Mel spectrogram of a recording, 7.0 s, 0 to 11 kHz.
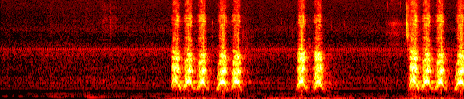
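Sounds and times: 
dog barking in yappy bursts: 0:02.6 - 0:03.8, 0:04.4 - 0:05.0, 0:06.1 - 0:06.9.

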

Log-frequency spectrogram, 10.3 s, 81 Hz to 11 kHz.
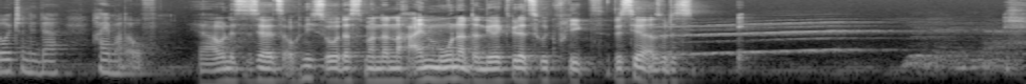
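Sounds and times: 
speech: 0:00.0 - 0:07.5
building fire alarm sounding a steady electronic tone: 0:03.2 - 0:09.8.

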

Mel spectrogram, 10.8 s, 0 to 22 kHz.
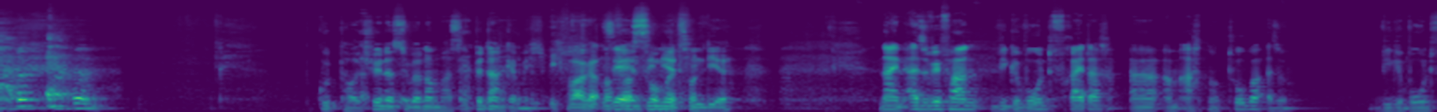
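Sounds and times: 
person coughing harshly: 0:00.0 - 0:00.9
throat clearing with breathy rasps: 0:00.0 - 0:00.9
speech: 0:00.1 - 0:00.9, 0:02.4 - 0:06.0, 0:06.6 - 0:10.7.

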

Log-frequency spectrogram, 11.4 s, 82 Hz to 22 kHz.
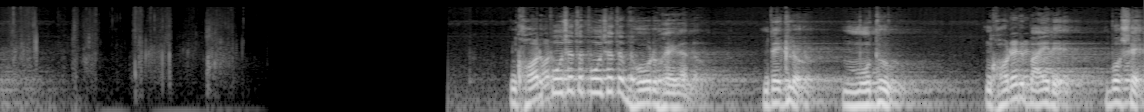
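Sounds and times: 
footsteps walking along a road: 0:00.0 - 0:02.6
speech: 0:05.1 - 0:09.2, 0:09.8 - 0:11.4.

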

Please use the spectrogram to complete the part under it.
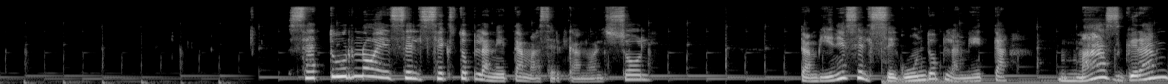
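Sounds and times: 
water drips plopping: 0:01.4 - 0:02.7
speech: 0:03.0 - 0:06.6, 0:08.0 - 0:11.6.

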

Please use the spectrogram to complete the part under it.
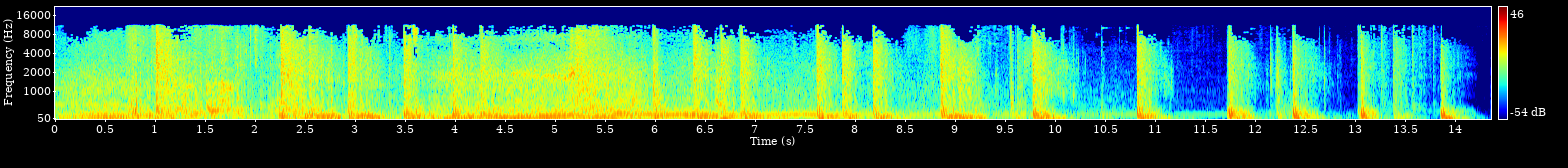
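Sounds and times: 
gunshots fired at a car during a crime-thriller shootout: 0:01.0 - 0:14.2
sustained rumble: 0:02.6 - 0:11.7.

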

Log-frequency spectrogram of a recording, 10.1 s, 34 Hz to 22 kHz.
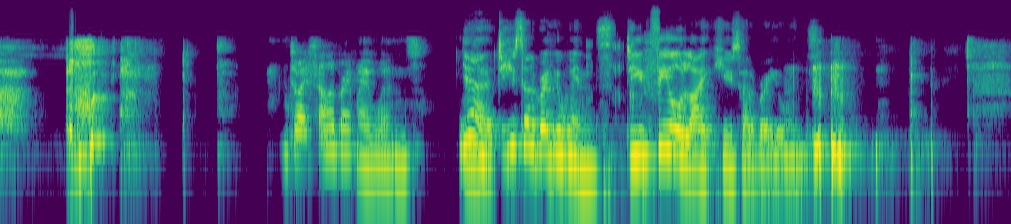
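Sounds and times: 
person coughing: 0:00.7 - 0:01.6
speech: 0:02.9 - 0:08.6.

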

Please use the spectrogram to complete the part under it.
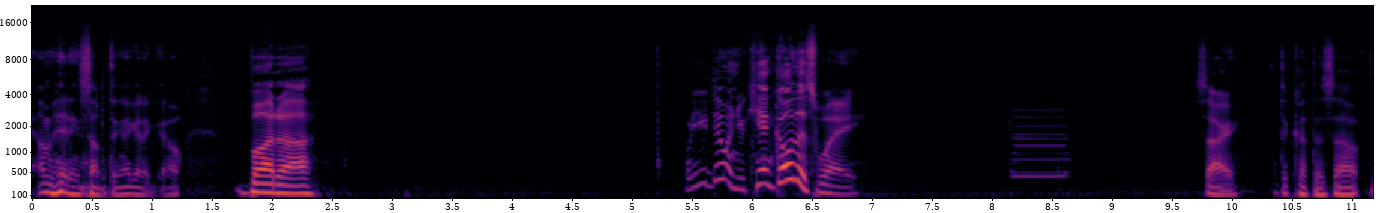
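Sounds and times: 
speech: 0:00.0 - 0:02.5, 0:05.5 - 0:07.0, 0:09.7 - 0:11.1
loud car horn honk: 0:08.1 - 0:08.8.

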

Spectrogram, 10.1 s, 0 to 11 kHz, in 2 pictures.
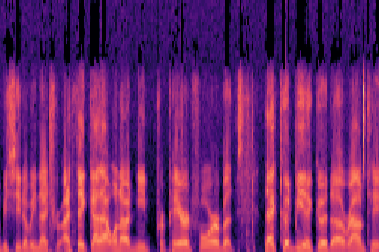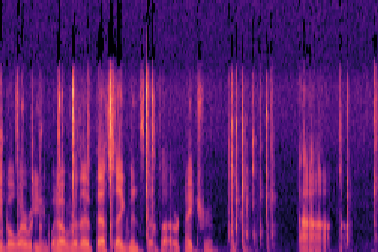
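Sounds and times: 
speech: 0:00.0 - 0:08.4, 0:09.0 - 0:09.8
typing on a computer keyboard: 0:04.8 - 0:07.2, 0:08.1 - 0:08.8.

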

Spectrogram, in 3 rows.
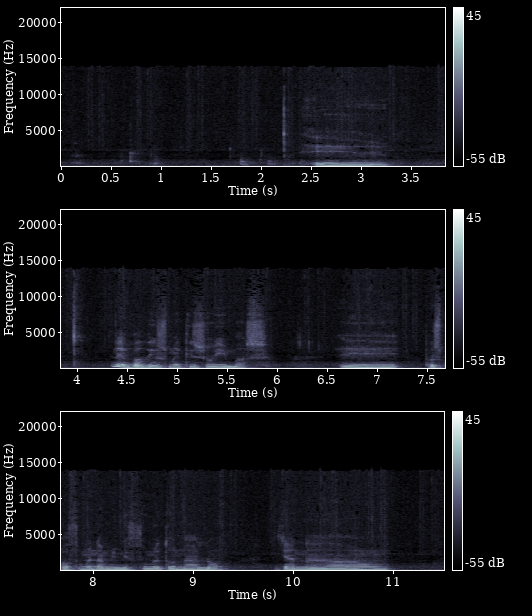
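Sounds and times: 
small clicks and taps: 0:00.6 - 0:02.4
speech: 0:02.5 - 0:03.4, 0:04.4 - 0:06.0, 0:06.6 - 0:11.0.

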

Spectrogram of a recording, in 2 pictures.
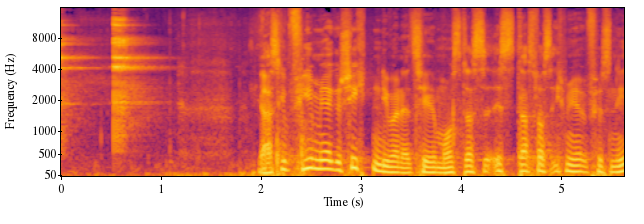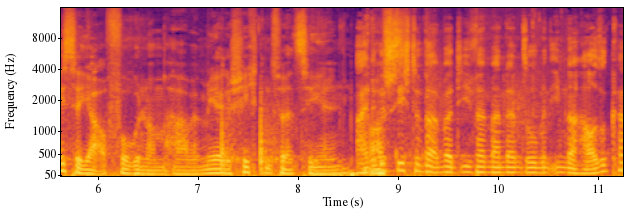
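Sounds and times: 
glasses clinking in a toast: 0:00.0 - 0:01.2
speech: 0:02.0 - 0:11.2.

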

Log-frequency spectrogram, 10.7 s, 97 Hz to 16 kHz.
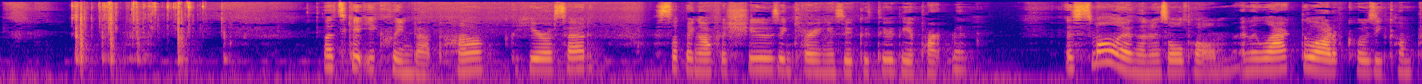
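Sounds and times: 
keys jingling in a door lock: 0:00.6 - 0:01.7
speech: 0:02.4 - 0:07.4, 0:08.0 - 0:10.6.

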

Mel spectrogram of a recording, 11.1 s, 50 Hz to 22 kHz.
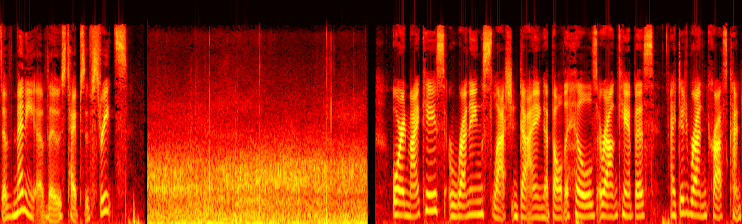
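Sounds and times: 
speech: 0:00.0 - 0:02.4, 0:05.9 - 0:11.1
car tires rumbling on a brick road: 0:02.2 - 0:05.6.

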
